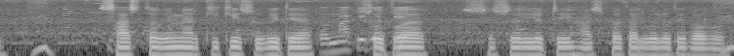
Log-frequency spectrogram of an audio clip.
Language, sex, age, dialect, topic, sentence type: Bengali, male, 18-24, Jharkhandi, banking, question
